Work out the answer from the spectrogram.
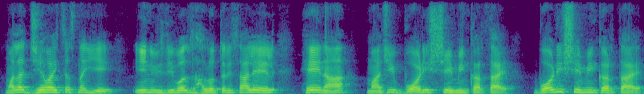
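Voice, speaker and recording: A man's voice: fairly high pitch, moderate pace, darkish tone, close to an everyday voice. A man voicing a thin, touchy young man who sulks and complains, in an episode recap. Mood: sulking. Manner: whiny, sulking complaints.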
